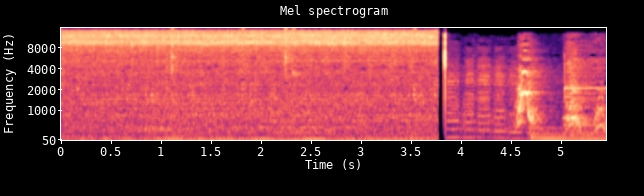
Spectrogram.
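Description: Water running from a bathtub tap, a steady rush that cuts off suddenly about four seconds in. Then a dog barking, a couple of barks near the end.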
